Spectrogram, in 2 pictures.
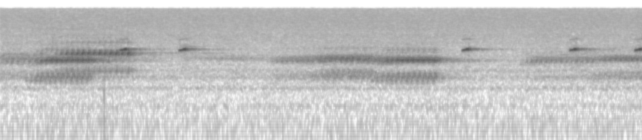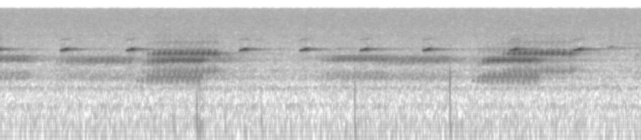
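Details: Spring chorus at remote ponds on the Yellow Dog Plains, Upper Michigan: wood frogs, spring peepers, green frogs, gray tree frogs and toads, with bursts of rasping trills mixed with short, high, repeated peeps.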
